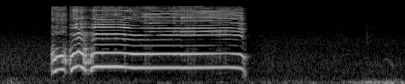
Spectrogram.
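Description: An Easter Egger rooster gives one full crow: a few quick wavering opening notes, then a long, steady, brassy note held for about a second and a half.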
